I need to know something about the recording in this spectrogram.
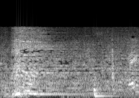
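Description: Guitar notes being picked: a low note rings for about a second, then a lower note is struck, with a short laugh over the first.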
